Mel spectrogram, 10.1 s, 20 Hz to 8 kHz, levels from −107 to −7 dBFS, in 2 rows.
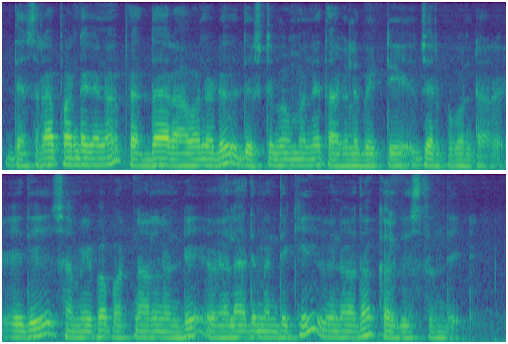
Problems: low volume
